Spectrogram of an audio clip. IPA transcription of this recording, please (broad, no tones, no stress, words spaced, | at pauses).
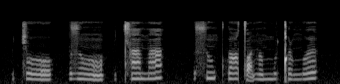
co | zõ | cʰãmã | sũ kʷʰɛtˤṵŋũ muǃə˞ŋʷœ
